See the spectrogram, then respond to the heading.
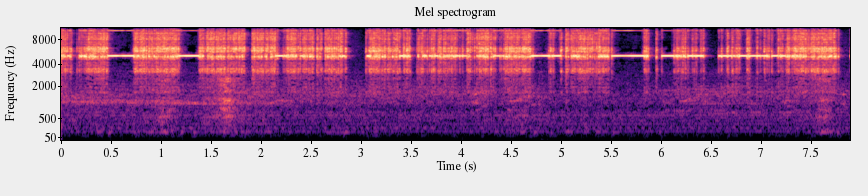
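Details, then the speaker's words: Homebuilt T-match antenna tuner roller inductor, continuity meter as the roller moves along the coil: high buzz cutting out in short gaps and sounding scratchy, coil and roller rod dirty all the way along and needing cleaning. "the coil definitely need to be cleaned there's no doubt about that and oil on that roller the rod at the roller depress huh fairly dirty all the way along"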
